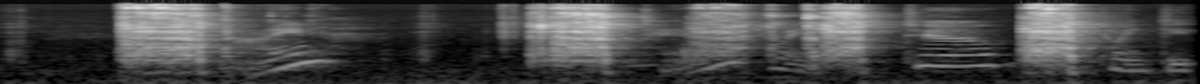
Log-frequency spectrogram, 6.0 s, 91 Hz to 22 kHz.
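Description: Diamond scribe scratching along the same score line on a 1/8-inch mirror, about four gritty, rasping strokes, each under a second, as the line is gone over repeatedly. The rough sound is the sign that the scribe has cut through the mirror's backing coatings into the glass.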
